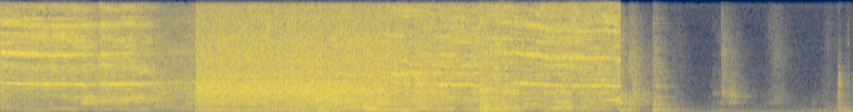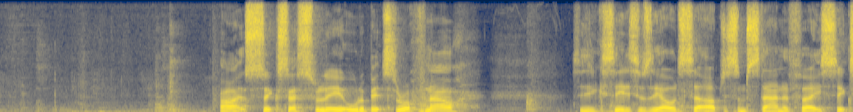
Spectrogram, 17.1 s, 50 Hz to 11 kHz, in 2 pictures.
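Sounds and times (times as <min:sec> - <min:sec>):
power tool running: 0:00.9 - 0:06.2.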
